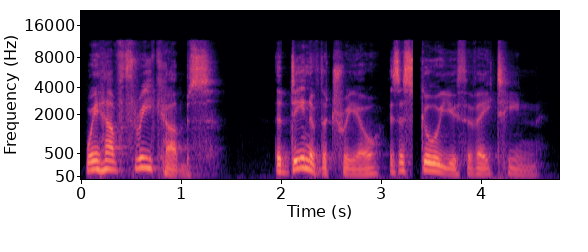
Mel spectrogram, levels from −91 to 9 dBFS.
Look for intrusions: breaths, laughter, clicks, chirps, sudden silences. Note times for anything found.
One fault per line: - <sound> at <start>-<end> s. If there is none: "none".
- dropout at 3.3-3.4 s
